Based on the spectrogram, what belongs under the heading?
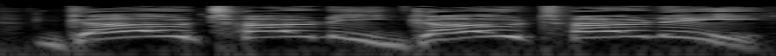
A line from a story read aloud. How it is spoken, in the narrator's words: the other spectators yelling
